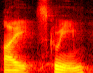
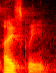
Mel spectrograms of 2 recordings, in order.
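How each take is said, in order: First: "I scream" with a clear pause after I; deliberate word break. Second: "I scream" said as one unit, like ice cream; no gap between I and scream; run-together words. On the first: Lecturer repeating the demo for students, deliberate word break. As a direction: separate I from scream, two distinct words. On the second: Lecturer contrasting it for students, run-together words. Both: Shown as a demonstration. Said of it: "I was deliberate there".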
